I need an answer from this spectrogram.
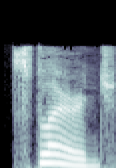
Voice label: "splurge", english

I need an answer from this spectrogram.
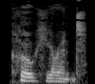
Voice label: "coherent", voice

